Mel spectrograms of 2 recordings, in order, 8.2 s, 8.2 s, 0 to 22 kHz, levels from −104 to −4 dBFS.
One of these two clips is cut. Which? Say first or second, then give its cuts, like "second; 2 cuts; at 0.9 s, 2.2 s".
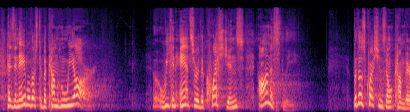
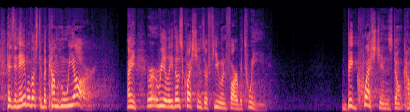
second; 1 cut; at 2.4 s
